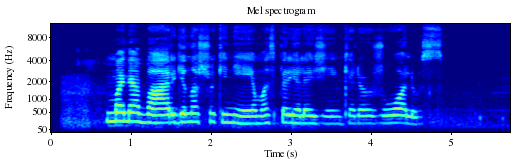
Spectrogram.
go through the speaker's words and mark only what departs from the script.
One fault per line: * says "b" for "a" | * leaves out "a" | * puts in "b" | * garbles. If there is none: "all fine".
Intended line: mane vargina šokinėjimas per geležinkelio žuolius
all fine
